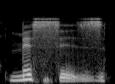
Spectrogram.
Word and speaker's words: Mrs: excuse me mrs barb it is for married women and the vowel stressed vowel is still i miss and then an is misses and number five is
